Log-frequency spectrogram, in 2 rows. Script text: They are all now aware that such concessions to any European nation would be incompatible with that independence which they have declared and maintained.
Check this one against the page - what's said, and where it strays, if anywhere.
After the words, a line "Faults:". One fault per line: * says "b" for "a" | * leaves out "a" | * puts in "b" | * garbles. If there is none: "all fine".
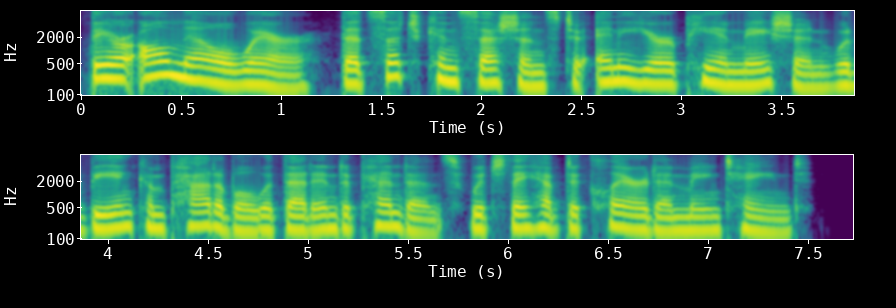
They are all now aware that such concessions to any European nation would be incompatible with that independence which they have declared and maintained.
Faults:
all fine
